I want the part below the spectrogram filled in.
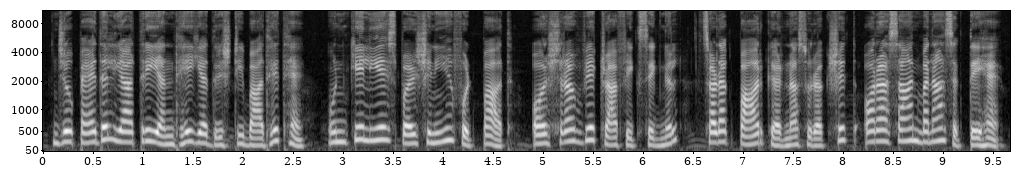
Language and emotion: Hindi, neutral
